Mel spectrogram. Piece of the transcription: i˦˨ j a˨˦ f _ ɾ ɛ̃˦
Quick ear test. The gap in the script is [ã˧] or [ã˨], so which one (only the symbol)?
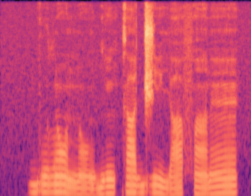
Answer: ã˧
